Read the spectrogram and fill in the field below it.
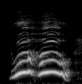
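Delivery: high, loud cheer; sudden high burst of triumph; celebratory whoop. Real, not acted. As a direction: whoop it up for the class. Celebrates the finished first row.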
